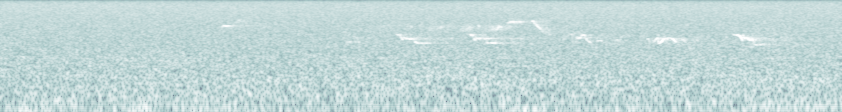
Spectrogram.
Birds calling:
Brown-headed Cowbird (Molothrus ater), Black-throated Gray Warbler (Setophaga nigrescens), American Robin (Turdus migratorius)

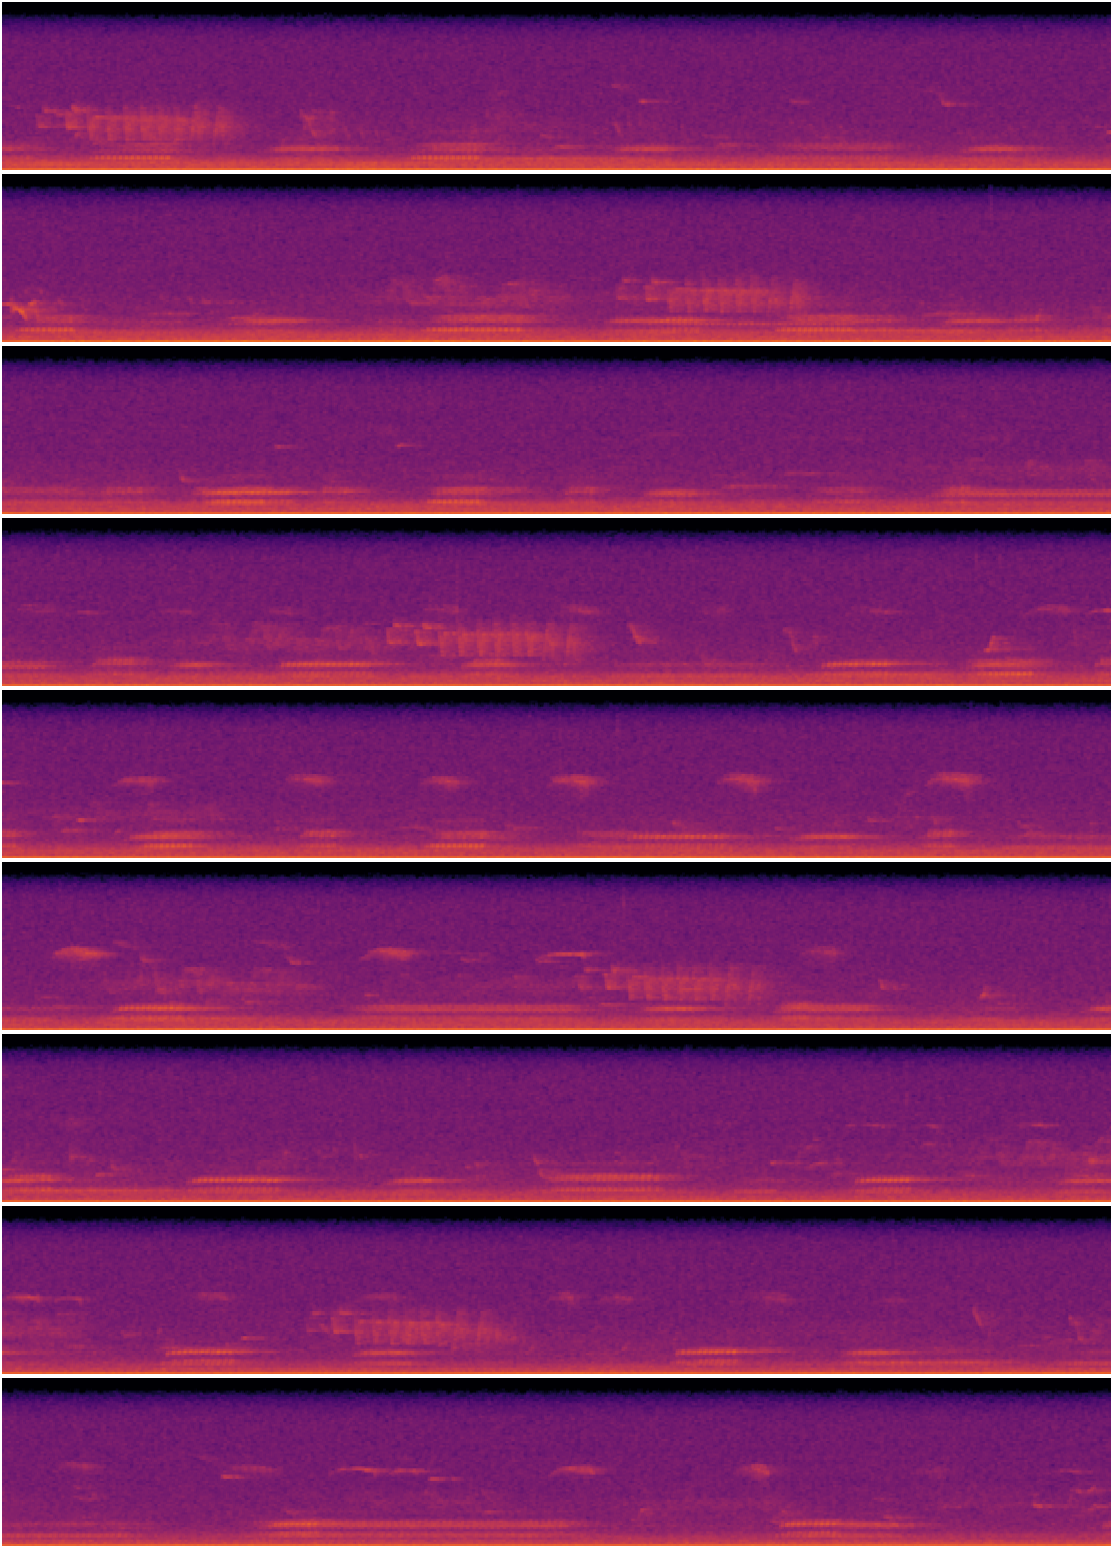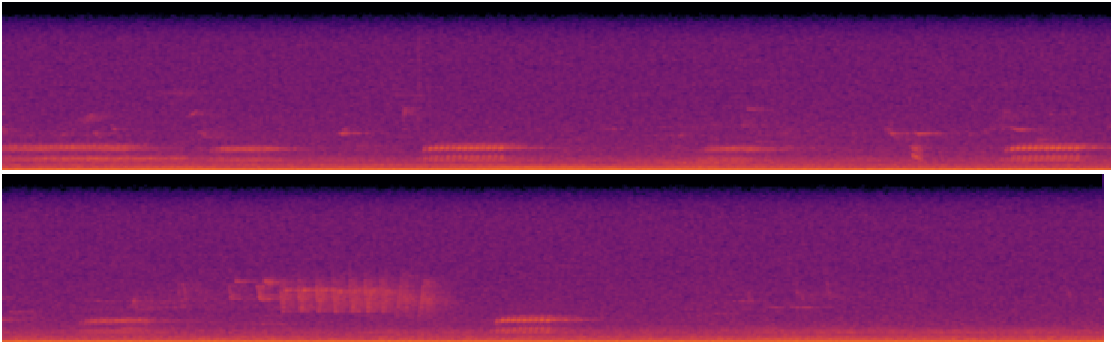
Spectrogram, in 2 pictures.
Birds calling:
Cedar Waxwing (Bombycilla cedrorum), Northern Waterthrush (Parkesia noveboracensis), Gray Catbird (Dumetella carolinensis), Yellow-throated Vireo (Vireo flavifrons)

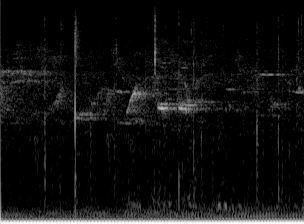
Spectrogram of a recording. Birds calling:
Iiwi (Drepanis coccinea)

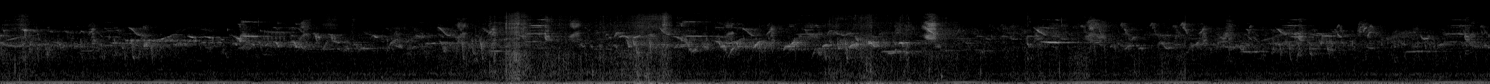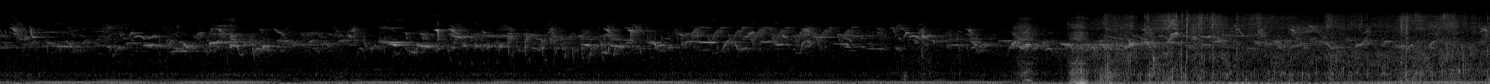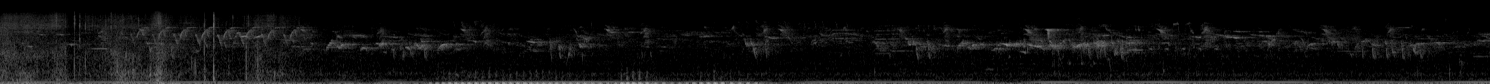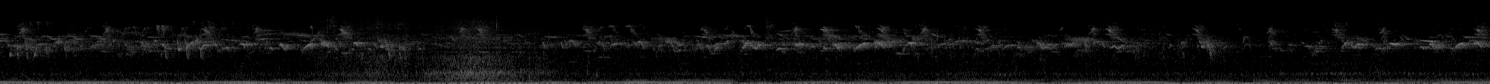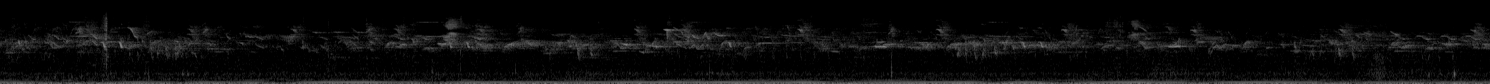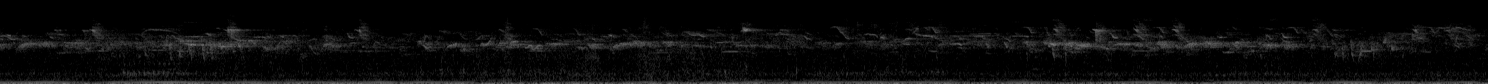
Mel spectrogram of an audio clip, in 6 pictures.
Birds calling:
Iiwi (Drepanis coccinea), Red-billed Leiothrix (Leiothrix lutea), Hawaii Creeper (Loxops mana), Warbling White-eye (Zosterops japonicus), Apapane (Himatione sanguinea), Hawaii Amakihi (Chlorodrepanis virens), Omao (Myadestes obscurus)

